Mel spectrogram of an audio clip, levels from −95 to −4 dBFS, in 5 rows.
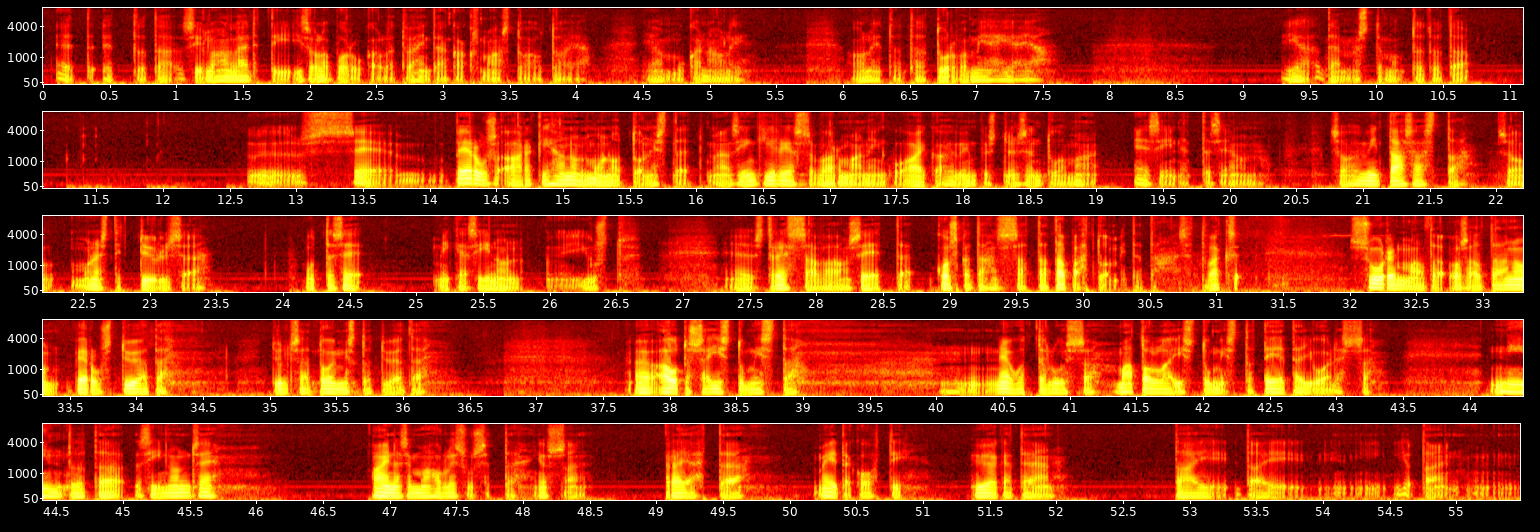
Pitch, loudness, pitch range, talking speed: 100 Hz, -23 LUFS, 100-105 Hz, 105 wpm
